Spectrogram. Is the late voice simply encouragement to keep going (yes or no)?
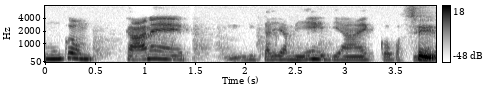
yes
